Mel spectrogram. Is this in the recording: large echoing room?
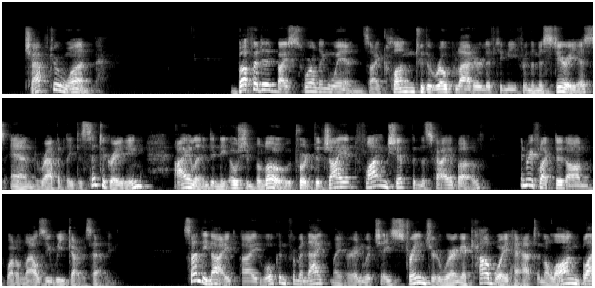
no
